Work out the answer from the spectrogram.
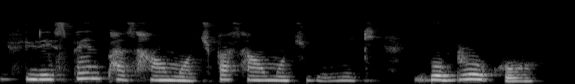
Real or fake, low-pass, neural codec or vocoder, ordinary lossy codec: real; 7.2 kHz; none; none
